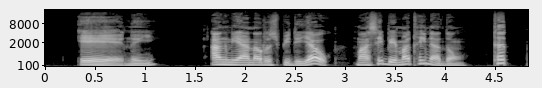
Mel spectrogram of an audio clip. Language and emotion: Bodo, disgusted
